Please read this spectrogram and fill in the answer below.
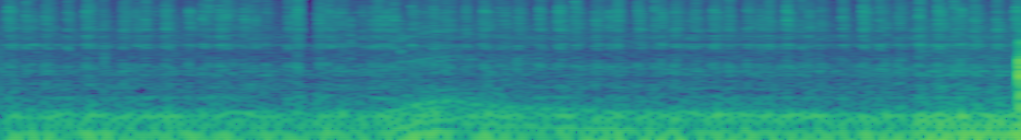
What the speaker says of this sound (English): Let's get the engine turned off for now.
